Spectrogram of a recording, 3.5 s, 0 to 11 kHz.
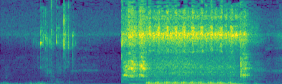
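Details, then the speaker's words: Honda VFR400R on the bench after plugs found swapped and a pinched brown wire, recharged battery: quick steady starter churning but it never catches; owner suspects high resistance at mildly corroded terminals pulling the voltage down. "that's promising it's more than it was doing last time"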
